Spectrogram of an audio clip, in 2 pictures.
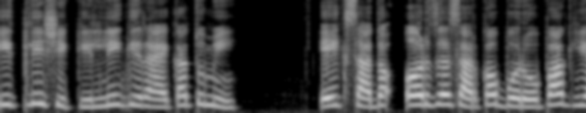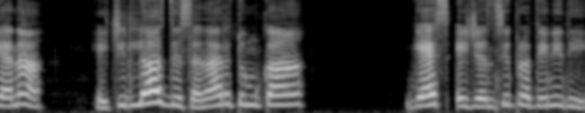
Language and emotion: Goan Konkani, disgusted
